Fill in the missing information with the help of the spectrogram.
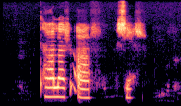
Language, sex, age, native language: Icelandic, female, 10, Icelandic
